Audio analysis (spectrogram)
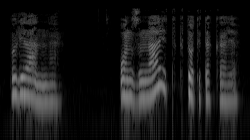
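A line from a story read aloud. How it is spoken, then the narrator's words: Meek, gentle. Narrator (Russian): Неожиданно кротким голосом осведомилась она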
